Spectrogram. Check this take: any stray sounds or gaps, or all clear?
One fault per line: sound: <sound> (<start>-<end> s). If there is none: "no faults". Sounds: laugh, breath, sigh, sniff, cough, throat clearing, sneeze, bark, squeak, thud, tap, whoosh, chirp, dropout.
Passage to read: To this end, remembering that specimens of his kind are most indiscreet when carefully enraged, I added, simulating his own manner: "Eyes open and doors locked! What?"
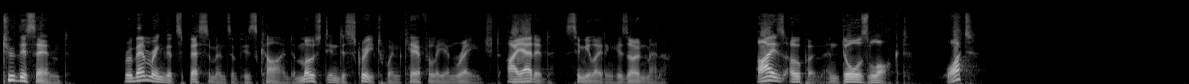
no faults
